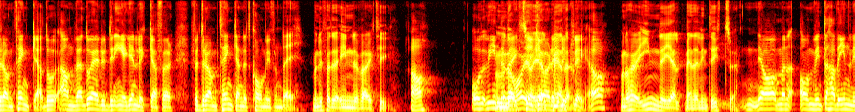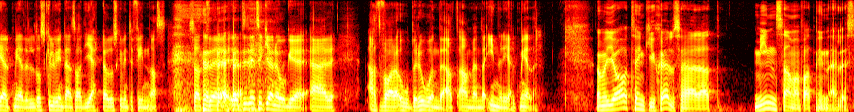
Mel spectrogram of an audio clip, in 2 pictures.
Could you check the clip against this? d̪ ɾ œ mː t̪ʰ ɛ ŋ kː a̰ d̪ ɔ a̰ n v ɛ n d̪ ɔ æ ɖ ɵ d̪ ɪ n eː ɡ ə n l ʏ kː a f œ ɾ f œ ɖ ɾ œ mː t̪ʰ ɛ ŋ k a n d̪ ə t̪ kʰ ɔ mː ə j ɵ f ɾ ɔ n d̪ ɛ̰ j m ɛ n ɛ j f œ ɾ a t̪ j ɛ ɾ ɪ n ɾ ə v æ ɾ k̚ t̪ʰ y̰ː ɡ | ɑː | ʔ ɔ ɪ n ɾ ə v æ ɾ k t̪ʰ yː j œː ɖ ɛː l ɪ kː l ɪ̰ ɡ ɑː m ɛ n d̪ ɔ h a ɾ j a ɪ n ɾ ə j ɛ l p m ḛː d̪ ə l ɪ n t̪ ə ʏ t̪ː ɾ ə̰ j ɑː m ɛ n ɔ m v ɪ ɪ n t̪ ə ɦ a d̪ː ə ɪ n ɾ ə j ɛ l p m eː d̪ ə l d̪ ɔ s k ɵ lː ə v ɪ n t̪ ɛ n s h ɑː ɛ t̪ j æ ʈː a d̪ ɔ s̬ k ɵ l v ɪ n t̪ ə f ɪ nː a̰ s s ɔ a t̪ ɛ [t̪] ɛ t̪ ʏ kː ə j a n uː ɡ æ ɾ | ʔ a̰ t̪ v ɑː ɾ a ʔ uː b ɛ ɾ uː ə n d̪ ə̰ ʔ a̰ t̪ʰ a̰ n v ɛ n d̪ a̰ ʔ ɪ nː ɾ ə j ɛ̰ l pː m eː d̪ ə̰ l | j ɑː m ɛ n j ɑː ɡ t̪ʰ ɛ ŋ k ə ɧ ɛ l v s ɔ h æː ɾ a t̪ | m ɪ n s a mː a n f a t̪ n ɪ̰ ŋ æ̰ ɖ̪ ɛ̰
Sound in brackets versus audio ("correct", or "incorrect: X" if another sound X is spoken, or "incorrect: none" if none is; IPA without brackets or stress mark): incorrect: d̪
